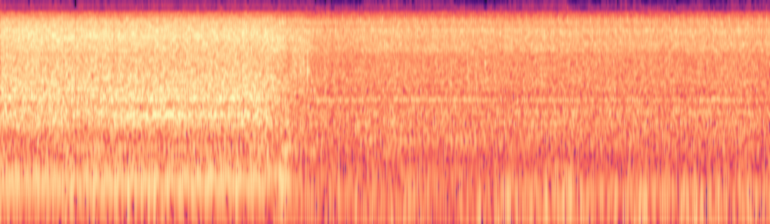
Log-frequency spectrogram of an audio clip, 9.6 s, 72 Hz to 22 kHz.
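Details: 1996 Chevrolet Cavalier 2.2 after water pump replacement: engine idles steadily, then speed drops and settles into an even, quieter idle with no knocks or squeals; normal idle.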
